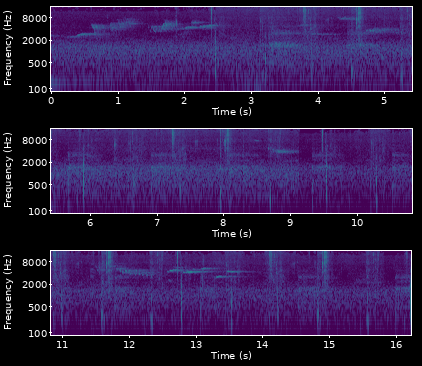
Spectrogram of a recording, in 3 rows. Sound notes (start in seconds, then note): 0.2 birds chirping; 9.5 ventilated breathing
